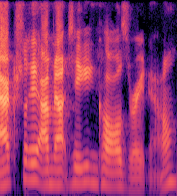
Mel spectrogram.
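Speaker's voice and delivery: usual speaking voice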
